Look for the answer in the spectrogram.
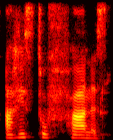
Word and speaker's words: Aristophanes: Aristophanes, PH würde ich als F aussprechen.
